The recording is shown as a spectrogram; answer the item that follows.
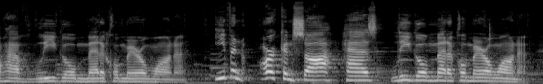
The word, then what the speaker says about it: Arkansas: legal medical marijuana even Arkansas has legal medical marijuana a state so backwards it has a silent S at the end of its name eight states now allow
